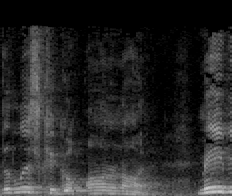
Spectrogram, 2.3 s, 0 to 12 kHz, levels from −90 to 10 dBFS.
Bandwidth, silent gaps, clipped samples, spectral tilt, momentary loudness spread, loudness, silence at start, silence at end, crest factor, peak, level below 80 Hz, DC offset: 11 kHz; none; under 0.1%; -5.5 dB/octave; 13 LU; -25 LUFS; 0 s; 0 s; 18 dB; -6 dBFS; -56 dBFS; under 0.1%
